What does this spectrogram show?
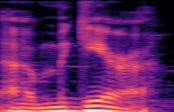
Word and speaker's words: Megara: And now Twitter's all up in thing about her playing Megara, right?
